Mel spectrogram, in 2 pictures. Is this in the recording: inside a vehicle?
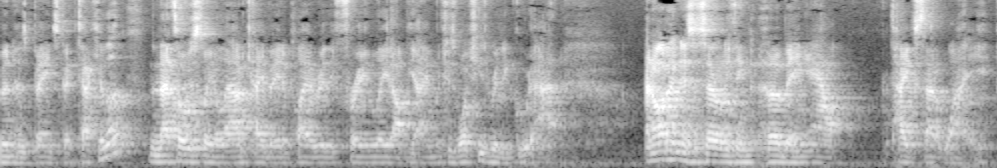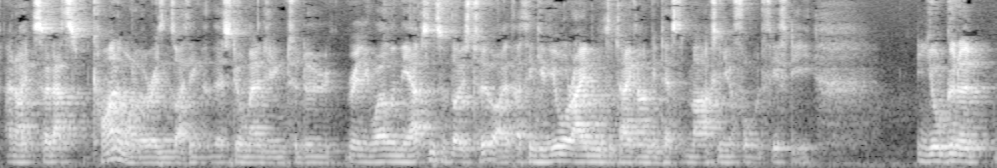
no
